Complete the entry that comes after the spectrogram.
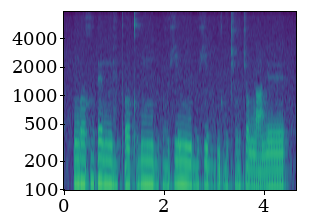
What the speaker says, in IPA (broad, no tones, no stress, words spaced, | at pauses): ŋoxo̤ ʔømːæ̤pʼokʼṳ mːṳʔo̤çi mːṳçi vo̤ɡʔo̤cʰo̤co ŋɑ nø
